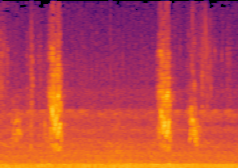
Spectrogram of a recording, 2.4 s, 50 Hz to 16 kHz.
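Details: Sparrows coming onto a raised platform at a Tenmangu shrine on 3 September 2022: two short, bright, sharp chirp bursts about a second apart, with softer faint chirps between them over a steady low background rumble.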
